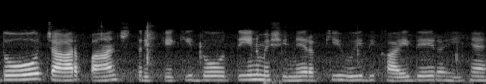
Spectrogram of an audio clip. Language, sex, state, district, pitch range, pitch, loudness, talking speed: Hindi, male, Haryana, Charkhi Dadri, 190-210 Hz, 195 Hz, -19 LUFS, 170 wpm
